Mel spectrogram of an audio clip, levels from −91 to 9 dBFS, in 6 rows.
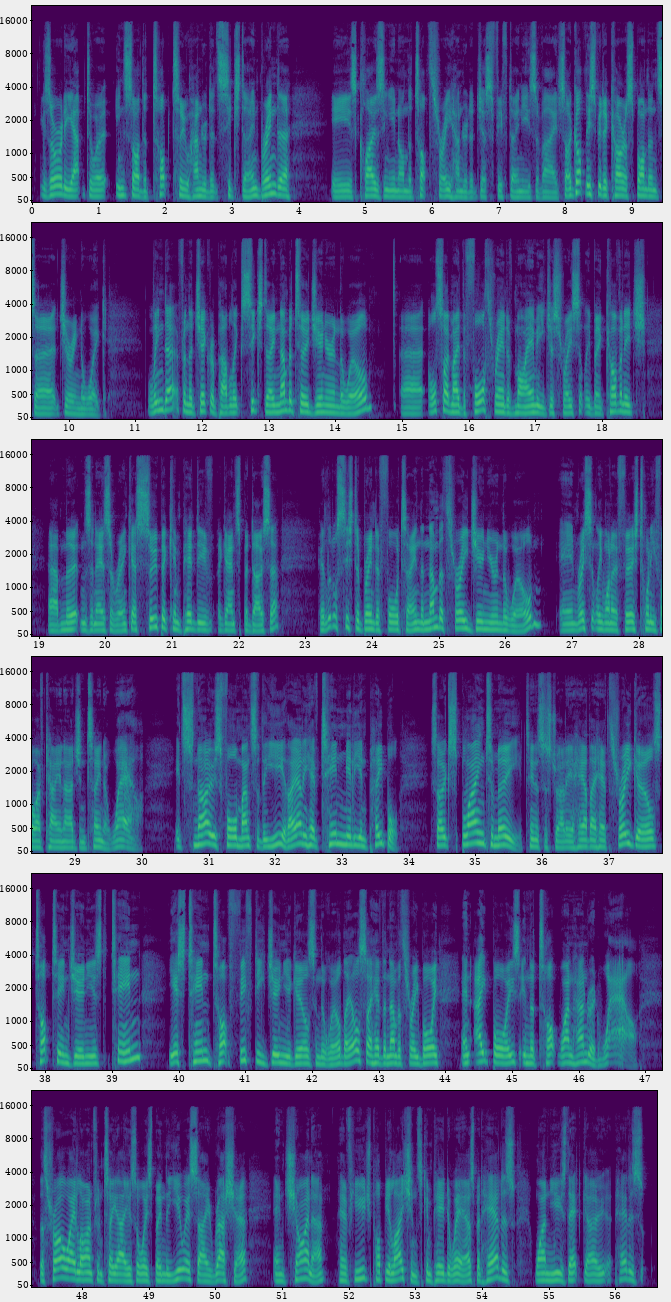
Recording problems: none

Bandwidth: 15.5 kHz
